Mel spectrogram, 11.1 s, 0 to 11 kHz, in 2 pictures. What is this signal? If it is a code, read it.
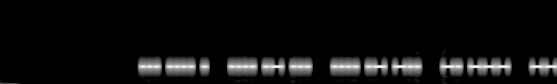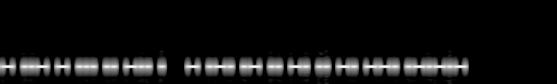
Morse code, heard as a keyed tone, about 36 wpm, 700 Hz. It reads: SHE HAS HAD NO OUTSIDE TRAINING.
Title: Sentences from Top 1000 Words - Review Part 4 - 35wpm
